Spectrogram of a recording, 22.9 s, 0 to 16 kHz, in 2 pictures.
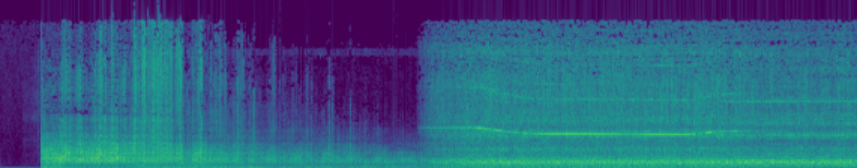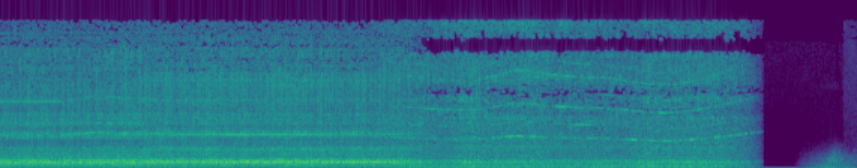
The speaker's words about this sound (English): I just want us to close with a 20-second look at some footage from the 115th Fighter Wing flying over Wisconsin. So let's take a quick look at that.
